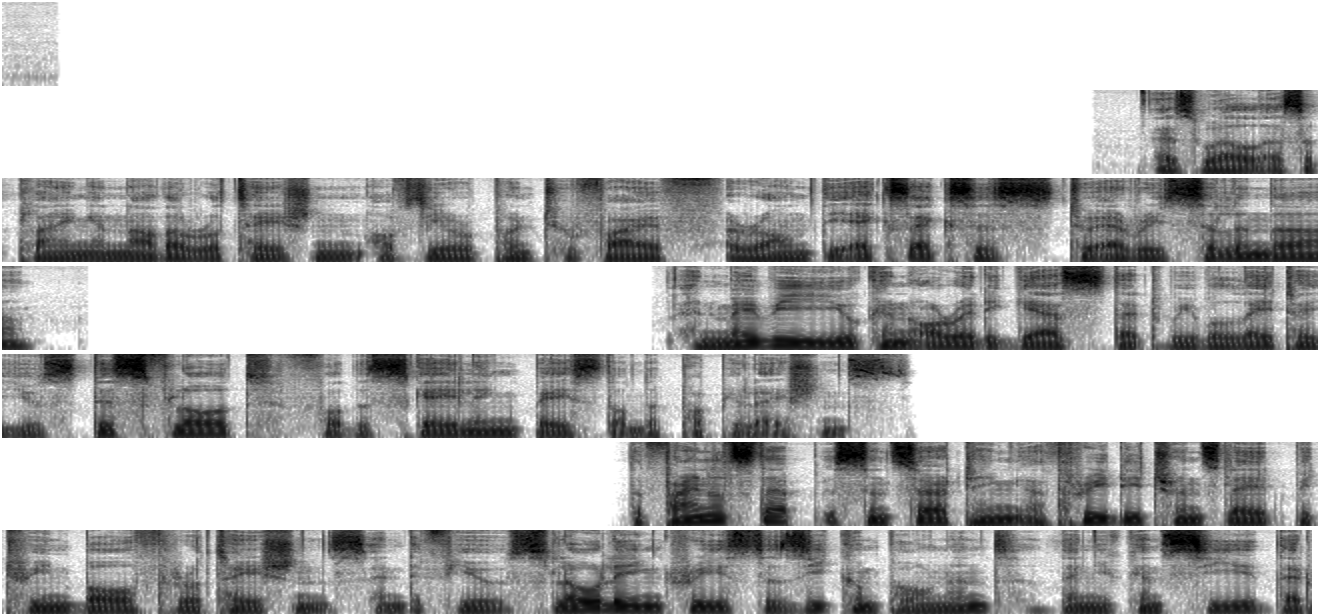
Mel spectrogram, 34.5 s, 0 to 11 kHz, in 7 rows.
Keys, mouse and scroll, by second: 1.9-2.9 drag, 2.9-3.5 middle drag, 3.5-6.8 drag, 5.7-6.1 scroll up 2, 6.8-7.1 middle drag, 7.1-8.8 drag, 10.1-11.8 drag, 12.2-13.7 drag, 13.7-14.7 middle drag, 14.7-17.1 right drag, 17.1-18.7 drag, 18.7 right click, 24.6-25.1 drag, 25.9-29.0 drag, 30.9-33.3 drag, 33.7-34.5 drag.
